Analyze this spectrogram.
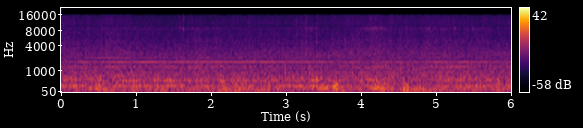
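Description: Boat under way: a steady rush of water and wind, with a steady motor hum underneath.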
